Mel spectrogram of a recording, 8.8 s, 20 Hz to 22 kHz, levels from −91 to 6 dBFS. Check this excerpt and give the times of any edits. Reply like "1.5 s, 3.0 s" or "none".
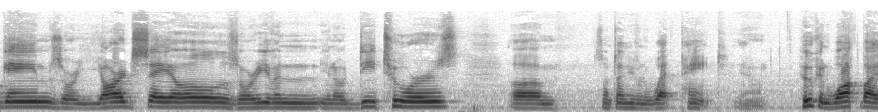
none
